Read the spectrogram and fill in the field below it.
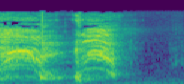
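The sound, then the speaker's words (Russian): A teacher gives two quick, harsh coughs, throaty and clearing, followed by a brief quiet tail; no talking. “Да, неприятно, когда учитель кашляет, но всякое бывает, как раз случается всякое.”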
